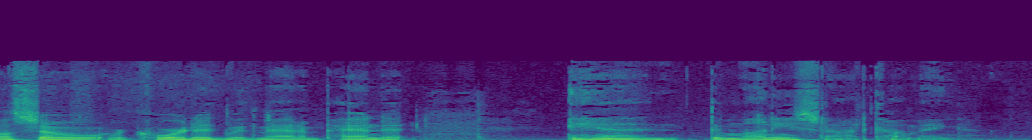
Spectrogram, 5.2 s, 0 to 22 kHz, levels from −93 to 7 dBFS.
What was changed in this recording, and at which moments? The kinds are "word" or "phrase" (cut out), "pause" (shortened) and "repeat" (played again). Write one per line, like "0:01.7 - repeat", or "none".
0:01.1 - phrase
0:02.5 - pause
